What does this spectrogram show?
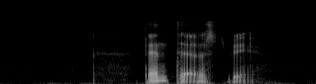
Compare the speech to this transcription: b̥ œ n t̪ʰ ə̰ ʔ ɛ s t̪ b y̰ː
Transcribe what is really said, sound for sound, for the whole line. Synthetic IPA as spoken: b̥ ɛ n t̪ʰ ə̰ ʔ œ s t̪ b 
